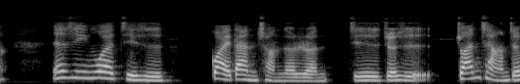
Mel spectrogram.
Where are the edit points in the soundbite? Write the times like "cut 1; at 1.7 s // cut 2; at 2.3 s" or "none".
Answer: cut 1; at 1.8 s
